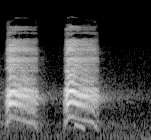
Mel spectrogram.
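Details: A crow on a farm in early spring, as the snow melts, gives two harsh, hoarse caws of about a third of a second each. The owner thinks its calls respond to other crows around.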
